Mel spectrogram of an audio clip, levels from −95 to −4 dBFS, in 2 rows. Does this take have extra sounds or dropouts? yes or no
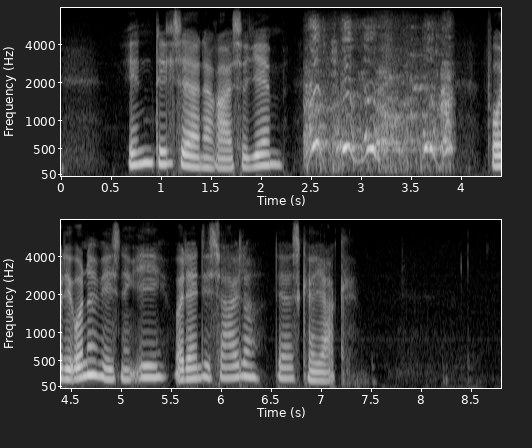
yes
